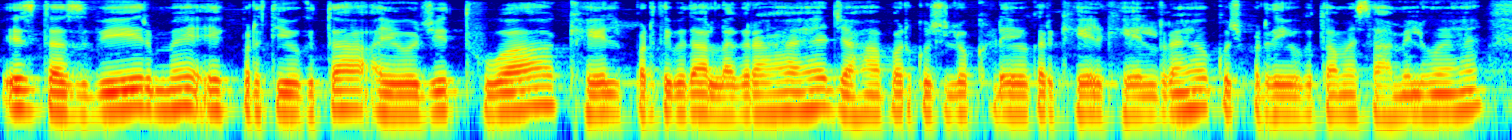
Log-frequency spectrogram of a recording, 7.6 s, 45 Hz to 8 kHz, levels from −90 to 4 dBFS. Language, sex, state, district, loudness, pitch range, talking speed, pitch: Hindi, male, Uttar Pradesh, Lalitpur, -18 LUFS, 120-140 Hz, 215 wpm, 125 Hz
